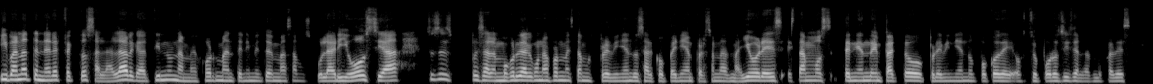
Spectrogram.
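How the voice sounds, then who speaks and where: The speech runs very fast with hardly any pauses, on a very clean recording with a silent background. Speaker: physician lecturer. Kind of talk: lecture.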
